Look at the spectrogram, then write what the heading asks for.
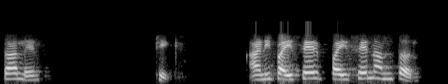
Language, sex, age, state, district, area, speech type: Marathi, female, 45-60, Maharashtra, Pune, urban, conversation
